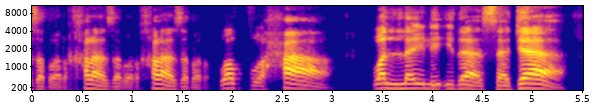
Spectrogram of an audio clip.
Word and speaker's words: إذا: জালের উচ্চারণ আলাদা আর জিমের উচ্চারণ আলাদা। জিমটা একটু চেপে পড়বেন, জালটা হালকা করে। ওয়াল্লাইলি ইযা সাজা। الليل إذا سجى ইজা, এটা জিমের মতো হয়ে যাচ্ছে, এটা হালকা করে পড়েন।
